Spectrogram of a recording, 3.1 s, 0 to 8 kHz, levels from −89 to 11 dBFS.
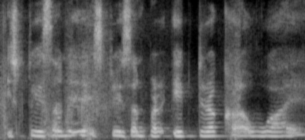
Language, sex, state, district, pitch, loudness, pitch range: Hindi, female, Punjab, Pathankot, 250 Hz, -16 LUFS, 250-260 Hz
